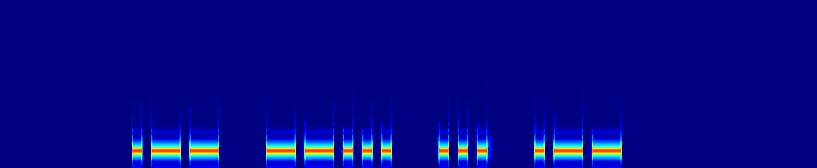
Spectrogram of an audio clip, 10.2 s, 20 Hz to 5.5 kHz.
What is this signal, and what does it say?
Morse code, heard as a keyed tone, about 10 wpm, spaced as for 8 wpm, 600 Hz. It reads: W7SW
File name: Callsigns-10-8wpm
